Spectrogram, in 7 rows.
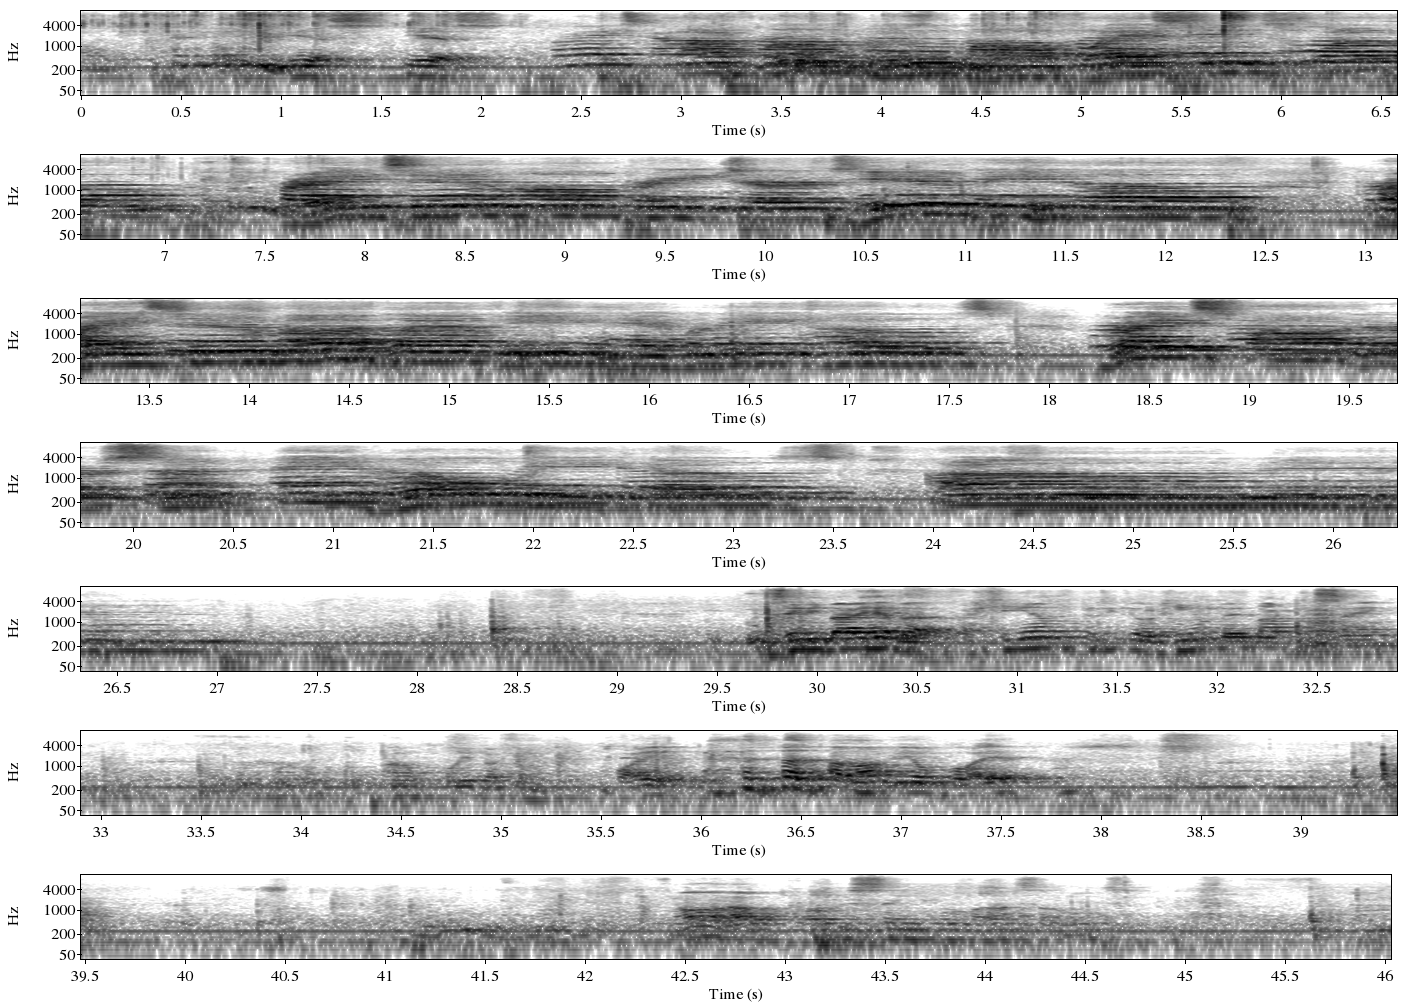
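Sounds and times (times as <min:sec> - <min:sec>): group singing a hymn unaccompanied: 0:02.4 - 0:27.6.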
